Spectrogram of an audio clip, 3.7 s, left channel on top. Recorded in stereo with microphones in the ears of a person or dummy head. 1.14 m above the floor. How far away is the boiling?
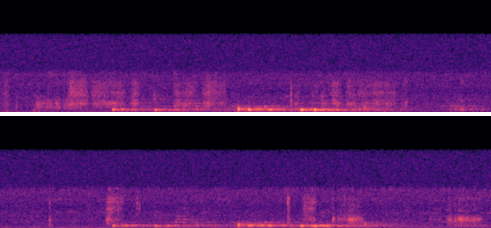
About 0.6 m.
